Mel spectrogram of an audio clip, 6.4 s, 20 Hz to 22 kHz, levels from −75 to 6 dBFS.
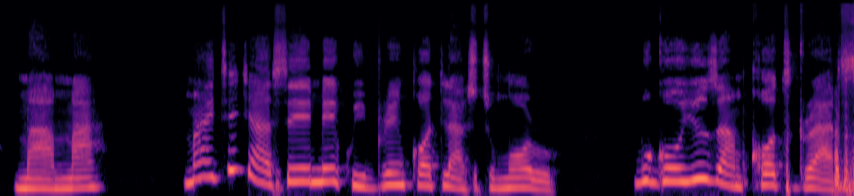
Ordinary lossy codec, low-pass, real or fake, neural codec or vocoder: none; none; fake; autoencoder, 48 kHz, 32 numbers a frame, DAC-VAE, trained on Japanese speech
